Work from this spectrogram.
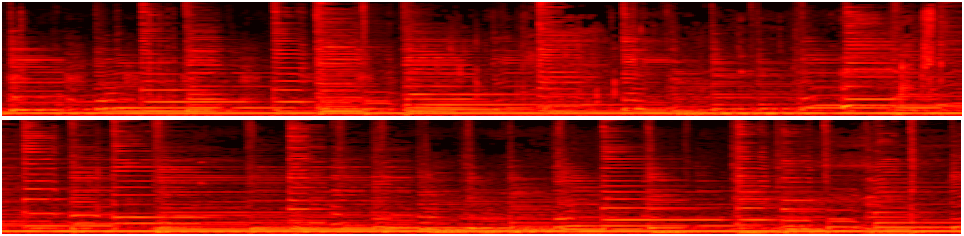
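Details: Strummed acoustic guitar music plays throughout over a low steady hum, with no animal sounds.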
